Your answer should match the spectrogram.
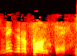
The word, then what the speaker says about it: Negroponte: Negroponte. – Yes, Mr. Negroponte.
